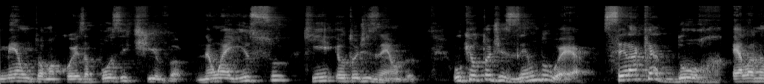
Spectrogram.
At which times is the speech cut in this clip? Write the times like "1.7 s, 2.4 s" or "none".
3.0 s, 6.0 s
